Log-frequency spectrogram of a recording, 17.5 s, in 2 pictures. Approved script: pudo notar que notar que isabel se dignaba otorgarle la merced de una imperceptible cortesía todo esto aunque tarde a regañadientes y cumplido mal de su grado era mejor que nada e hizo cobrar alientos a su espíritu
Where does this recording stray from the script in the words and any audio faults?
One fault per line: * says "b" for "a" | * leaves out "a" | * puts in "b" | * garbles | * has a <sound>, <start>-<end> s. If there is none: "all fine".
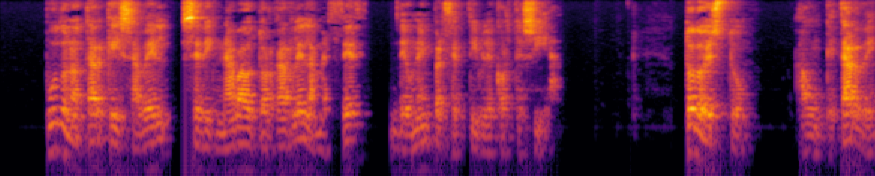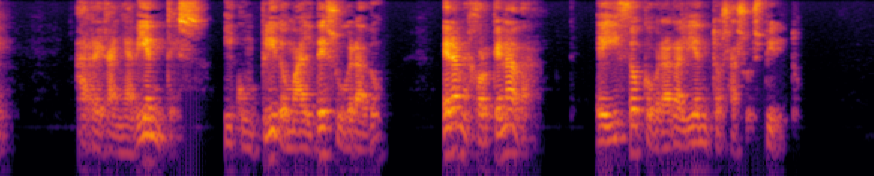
* leaves out "notar que"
